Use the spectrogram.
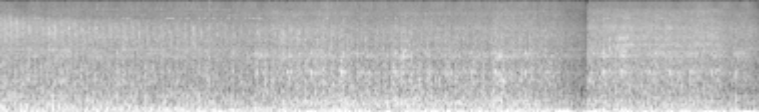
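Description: A paramotor engine runs at low revs, settling toward idle after a flight on a grass field: a steady, close, rough mechanical drone with no voices over it.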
